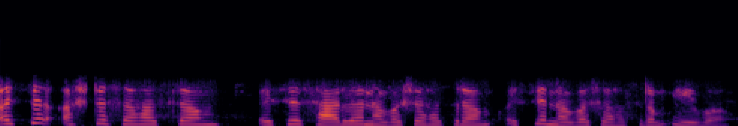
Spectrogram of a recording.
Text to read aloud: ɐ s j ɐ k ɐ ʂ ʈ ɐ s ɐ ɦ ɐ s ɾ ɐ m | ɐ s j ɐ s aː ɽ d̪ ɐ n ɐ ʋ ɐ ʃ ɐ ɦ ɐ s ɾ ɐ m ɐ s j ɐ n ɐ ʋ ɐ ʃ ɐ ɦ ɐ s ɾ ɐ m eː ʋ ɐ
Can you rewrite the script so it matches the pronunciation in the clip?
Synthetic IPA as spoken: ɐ s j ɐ ʔ ɐ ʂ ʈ ɐ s ɐ ɦ ɐ s ɾ ɐ m | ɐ s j ɐ s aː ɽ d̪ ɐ n ɐ ʋ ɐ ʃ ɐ ɦ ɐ s ɾ ɐ m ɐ s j ɐ n ɐ ʋ ɐ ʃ ɐ ɦ ɐ s ɾ ɐ m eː ʋ ɐ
